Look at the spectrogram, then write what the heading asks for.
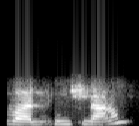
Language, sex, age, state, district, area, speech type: Urdu, female, 18-30, Uttar Pradesh, Aligarh, rural, conversation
